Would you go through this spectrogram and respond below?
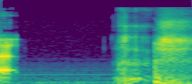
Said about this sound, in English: And on that burp note,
